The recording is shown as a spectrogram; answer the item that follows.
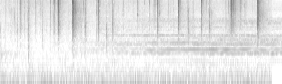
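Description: Musique concrète tape collage: a low rumble strewn with dense crackles and sharp clicks. About halfway through, a sustained chord of steady tones fades in beneath it.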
